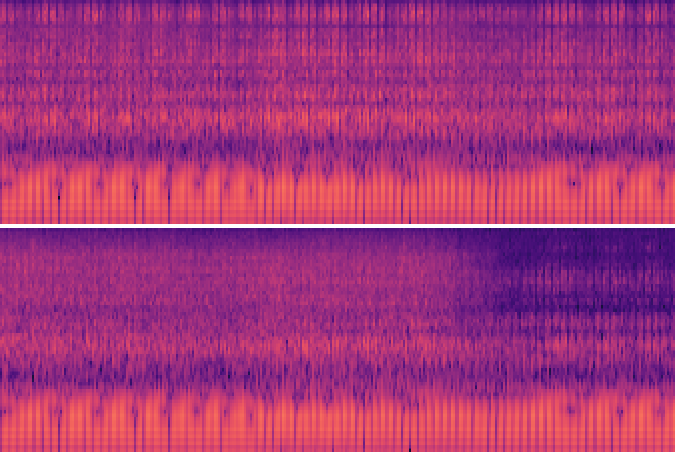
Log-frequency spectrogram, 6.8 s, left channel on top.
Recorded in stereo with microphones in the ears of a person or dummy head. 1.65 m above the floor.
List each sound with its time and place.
0.0 s an engine running: 50° left (ahead or behind)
